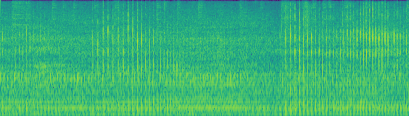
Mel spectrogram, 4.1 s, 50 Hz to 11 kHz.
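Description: Suzuki DRZ400E's single-cylinder four-stroke engine running steadily under light throttle as the dirt bike rolls along a loose dirt trail, heard up close from the bike.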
